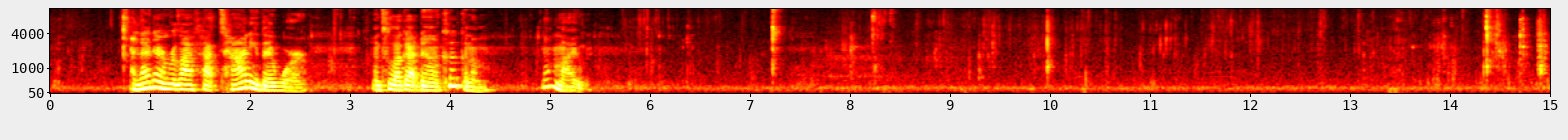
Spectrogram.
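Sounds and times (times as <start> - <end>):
low steady hum: 0.0 - 15.0
food crunching: 4.6 - 15.0.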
